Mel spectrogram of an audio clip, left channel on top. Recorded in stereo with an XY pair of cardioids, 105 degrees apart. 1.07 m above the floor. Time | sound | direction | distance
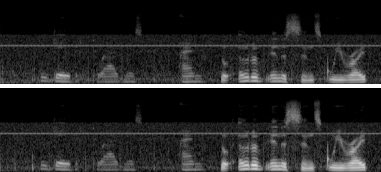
0.4 | a man speaking | 10° left | ?
2.2 | a man speaking | 45° right | ?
